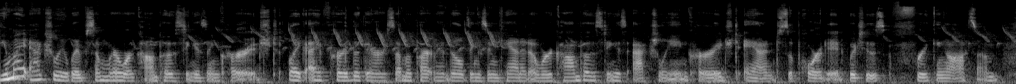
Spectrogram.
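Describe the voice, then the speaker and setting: A woman speaks at a fairly quick pace with a fairly low pitch. Noticeable background noise runs underneath. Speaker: gardening vlogger. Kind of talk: casual vlog talk.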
